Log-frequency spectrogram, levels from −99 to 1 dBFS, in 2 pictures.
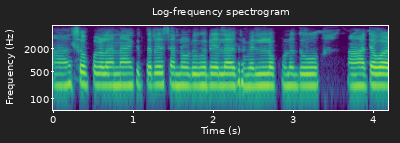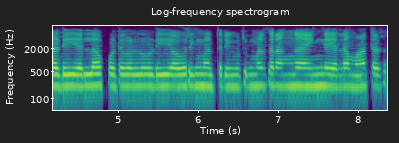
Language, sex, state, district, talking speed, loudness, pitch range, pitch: Kannada, female, Karnataka, Bellary, 150 wpm, -17 LUFS, 215-225 Hz, 220 Hz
